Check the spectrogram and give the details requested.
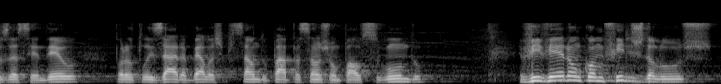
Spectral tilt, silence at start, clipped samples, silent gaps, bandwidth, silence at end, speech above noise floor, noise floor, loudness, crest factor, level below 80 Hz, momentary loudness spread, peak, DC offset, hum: -5.5 dB/octave; 0 s; under 0.1%; none; 7.4 kHz; 0.1 s; 32 dB; -53 dBFS; -22 LUFS; 18 dB; -66 dBFS; 9 LU; -4 dBFS; under 0.1%; none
